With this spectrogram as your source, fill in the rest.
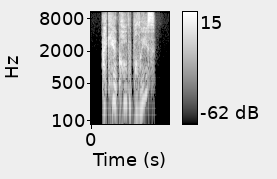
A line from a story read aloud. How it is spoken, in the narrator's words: Edie whispers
